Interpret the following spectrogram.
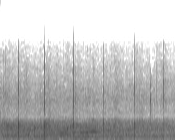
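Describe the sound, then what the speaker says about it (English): Light, steady applause from a crowd, soft and somewhat distant, with a few sharper claps standing out at irregular moments. "let's give her, but also Miss Laura Lamb, a big round of applause."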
